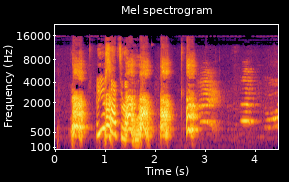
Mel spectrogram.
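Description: Dogs barking in a quick run of short, loud barks, followed near the end by a thin, high whine.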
